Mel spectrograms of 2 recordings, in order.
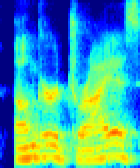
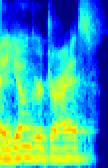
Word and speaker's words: Younger Dryas: There's a popular guy who talks about Unger Dryas. Is that how it's said? Unger Dryas event, some sort of cataclysmic event. Younger. Yeah, Younger Dryas.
